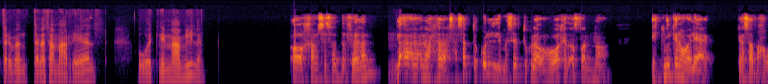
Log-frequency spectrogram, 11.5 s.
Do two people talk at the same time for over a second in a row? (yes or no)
no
